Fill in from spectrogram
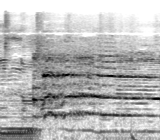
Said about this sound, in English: Cock-a-doodle-doo. That's right. That's right,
